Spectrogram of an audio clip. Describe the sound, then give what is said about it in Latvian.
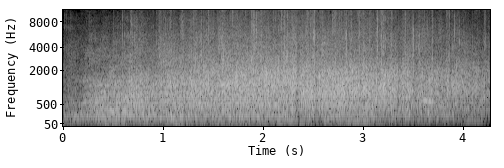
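An audience applauds steadily after a speech, dense clapping building quickly and holding at full strength for several seconds, loud, with no voices. “Un aplauss ar skanēja vairāk kārt.”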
